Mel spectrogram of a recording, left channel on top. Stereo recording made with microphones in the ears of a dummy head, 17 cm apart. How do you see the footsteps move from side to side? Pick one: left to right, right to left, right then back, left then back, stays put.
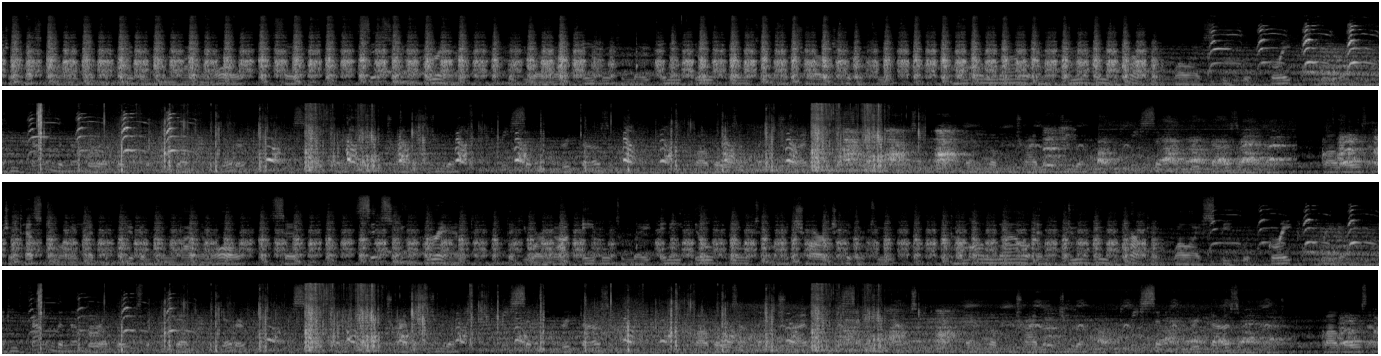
right then back.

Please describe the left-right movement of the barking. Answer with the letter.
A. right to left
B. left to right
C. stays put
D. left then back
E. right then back
C.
